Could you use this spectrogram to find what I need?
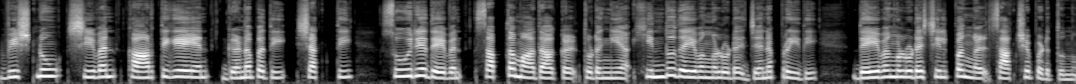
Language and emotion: Malayalam, neutral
